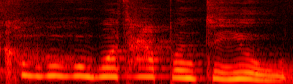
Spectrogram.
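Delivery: high, fast, coaxing call; like a kind elder calling a lost student over; concerned professor. Retold or imitated. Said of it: "he saw me and he said".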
